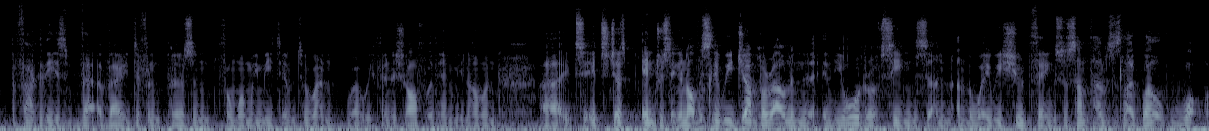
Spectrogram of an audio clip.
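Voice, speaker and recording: A man speaks at a very fast pace in a very deep, low pitch. His intonation is monotone and flat, with audible room echo. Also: hardly any pauses. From Wales. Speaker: voice actor. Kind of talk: casual interview chat. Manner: halting, many repetitions.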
